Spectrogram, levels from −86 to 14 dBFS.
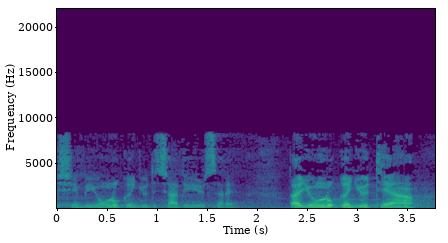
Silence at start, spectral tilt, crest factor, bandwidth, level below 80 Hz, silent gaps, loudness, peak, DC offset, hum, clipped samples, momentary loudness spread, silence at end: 0 s; -5.5 dB/octave; 20 dB; 8.8 kHz; -50 dBFS; none; -23 LUFS; -2 dBFS; under 0.1%; none; under 0.1%; 13 LU; 0 s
